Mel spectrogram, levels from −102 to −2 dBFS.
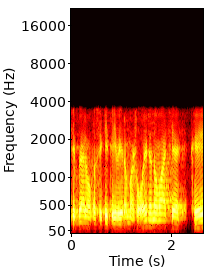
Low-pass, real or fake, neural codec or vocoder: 3.6 kHz; fake; codec, 16 kHz, 6 kbps, DAC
